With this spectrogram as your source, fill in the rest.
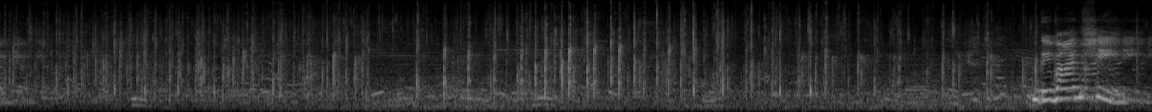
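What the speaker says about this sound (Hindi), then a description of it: "तालियां बजती रहनी चाहिए।" An audience claps steadily at a children's prize-giving during an evening devotional programme, a continuous patter of many hands with an announcer talking over it and a louder swell near the end.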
